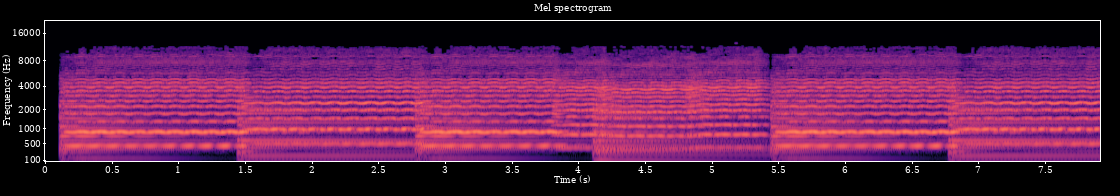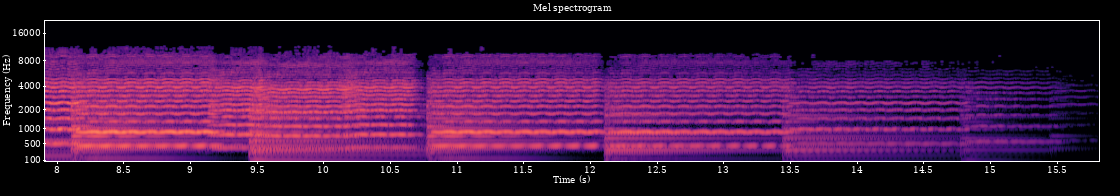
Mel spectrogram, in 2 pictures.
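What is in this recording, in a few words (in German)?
Violine; O du fröhliche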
